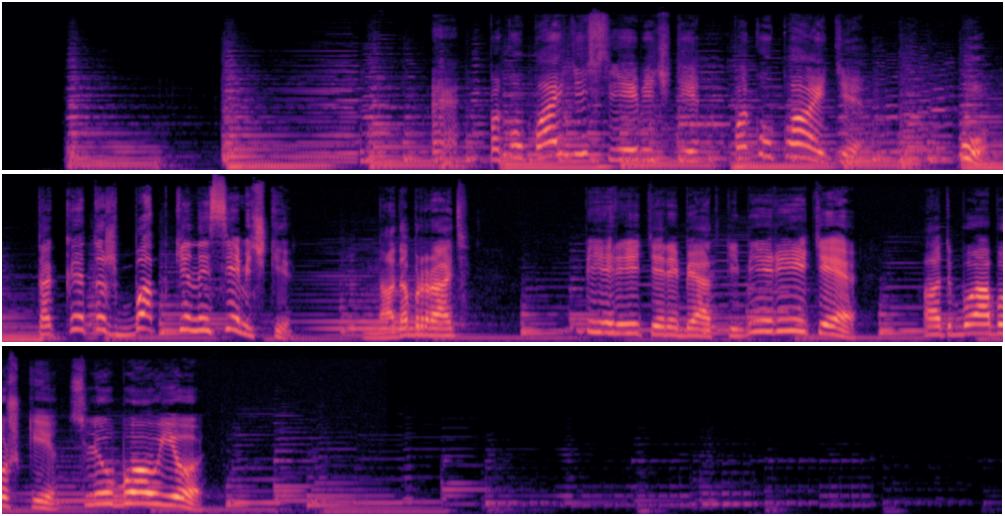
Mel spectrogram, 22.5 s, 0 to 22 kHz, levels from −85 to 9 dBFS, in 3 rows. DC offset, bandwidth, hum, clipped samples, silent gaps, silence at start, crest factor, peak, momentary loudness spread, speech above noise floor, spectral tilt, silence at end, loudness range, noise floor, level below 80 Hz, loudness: under 0.1%; over 20 kHz; none; under 0.1%; none; 0.5 s; 22 dB; 0 dBFS; 21 LU; 47 dB; -4.5 dB/octave; 1.9 s; 8 LU; -66 dBFS; -42 dBFS; -19 LUFS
